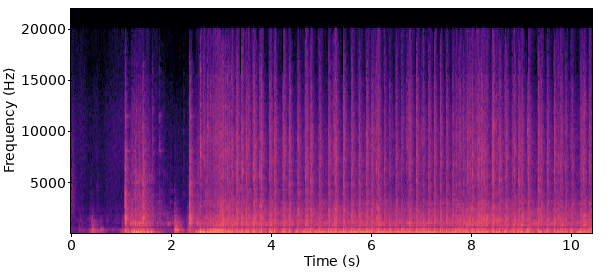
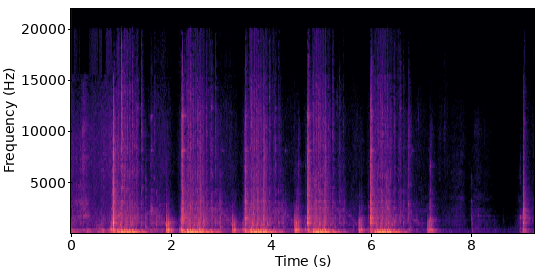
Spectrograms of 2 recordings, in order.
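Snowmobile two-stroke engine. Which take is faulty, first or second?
first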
